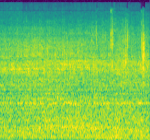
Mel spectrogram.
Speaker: either way though compressor kicks on it sounds good it does it sounds good it looks pretty good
